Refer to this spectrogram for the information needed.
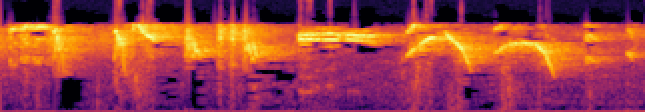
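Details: Song of an orange-headed thrush mixing quick twittering notes with two loud arched whistles that swoop up and then drop sharply near the end.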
